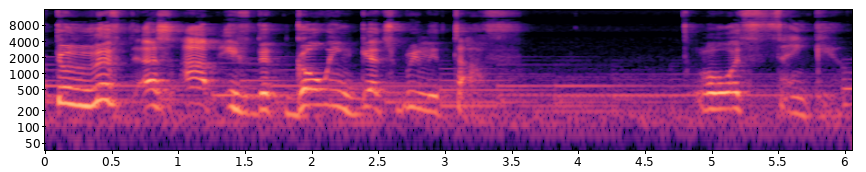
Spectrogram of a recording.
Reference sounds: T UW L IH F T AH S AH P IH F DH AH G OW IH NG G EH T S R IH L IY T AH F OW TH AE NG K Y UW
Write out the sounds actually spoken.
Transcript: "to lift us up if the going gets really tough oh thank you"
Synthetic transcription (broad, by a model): T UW L IH F T AH S AH P IH F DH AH G OW IH NG G EH T S R IH L IY T AH F OW TH AE NG K Y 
